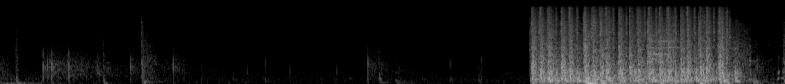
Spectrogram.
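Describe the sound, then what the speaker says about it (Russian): Gunfire from the video game Apex Legends in a competitive esports match: scattered single shots and short bursts at first, then a loud, sustained automatic volley close by lasting a couple of seconds. "и в спину погибает от выстрела Тимми Зет"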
